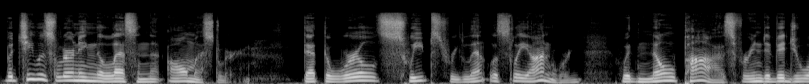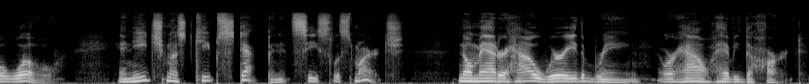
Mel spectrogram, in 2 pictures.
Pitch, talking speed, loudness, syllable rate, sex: 140 Hz, 155 wpm, -18 LUFS, 4.2 syllables/s, male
